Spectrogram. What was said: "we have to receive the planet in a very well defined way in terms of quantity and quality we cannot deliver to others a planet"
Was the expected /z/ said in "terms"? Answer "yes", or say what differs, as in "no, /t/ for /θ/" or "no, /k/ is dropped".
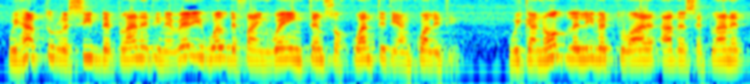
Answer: no, /s/ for /z/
